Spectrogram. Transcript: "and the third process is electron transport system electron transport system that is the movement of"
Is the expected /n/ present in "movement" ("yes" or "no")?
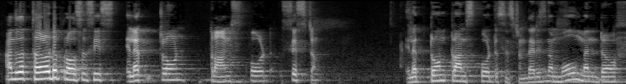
yes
